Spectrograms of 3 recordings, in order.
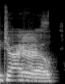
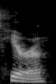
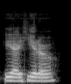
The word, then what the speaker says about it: gyro: Yo, yes, I have been told that's how it's pronounced. Don't say don't say gyro. Yeah, it's hero. Yeah, hero.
